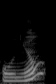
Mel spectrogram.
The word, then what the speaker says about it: oignon: Et dans oignon, on entend bien le son ñ.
